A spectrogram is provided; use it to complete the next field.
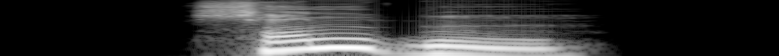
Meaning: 1. to desecrate; to dishonour 2. to violate; to rape; to ravish
- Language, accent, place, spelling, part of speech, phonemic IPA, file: German, Germany, Berlin, schänden, verb, /ˈʃɛndən/, De-schänden.ogg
